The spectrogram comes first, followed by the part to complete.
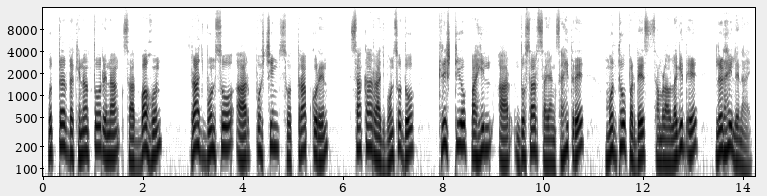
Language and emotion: Santali, neutral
